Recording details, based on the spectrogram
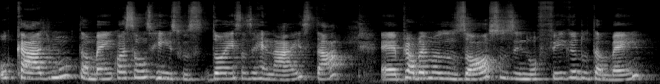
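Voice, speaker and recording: A woman's raised, projected voice, high in pitch with a bright, sharp tone and ordinary pitch variation, very slow in pace, with audible room echo. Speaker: health practitioner treating melasma patients. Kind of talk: live stream talk. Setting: online live stream.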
